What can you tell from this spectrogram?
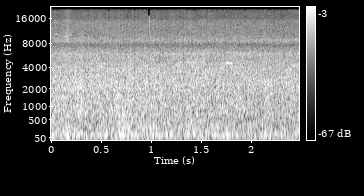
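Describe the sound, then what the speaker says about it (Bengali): Steady, even rain hissing without a break, fairly soft and close, with no voices over it. "সকাল সকাল আবারও বৃষ্টি নেমে গেছে"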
